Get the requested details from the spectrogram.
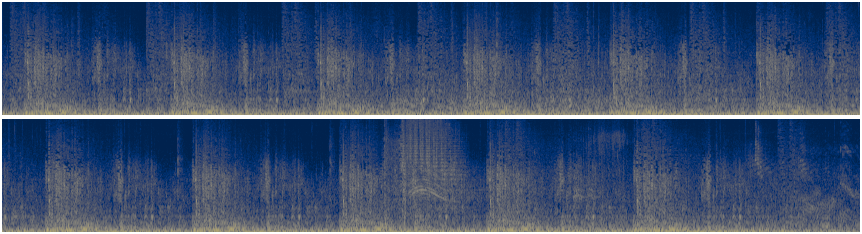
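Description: A giant creature's heavy footsteps thud and boom, echoing in a large hall.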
